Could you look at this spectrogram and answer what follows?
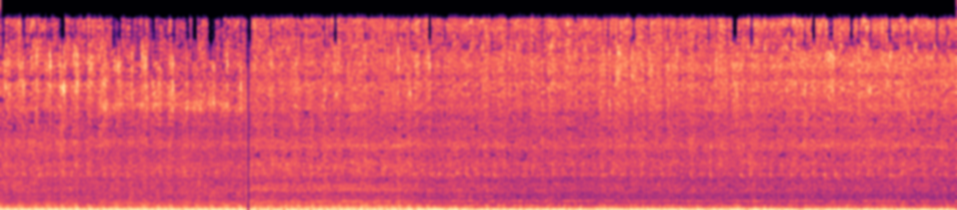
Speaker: so so so that's pretty much what it sounds like at idle it's still a little bit cold and i'm not sure how well the carb is tuned but um and it seems to have developed a squeak in the engine bay but um yeah no it's it's pretty tame at idle it's a bit lumpy though sounds pretty good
